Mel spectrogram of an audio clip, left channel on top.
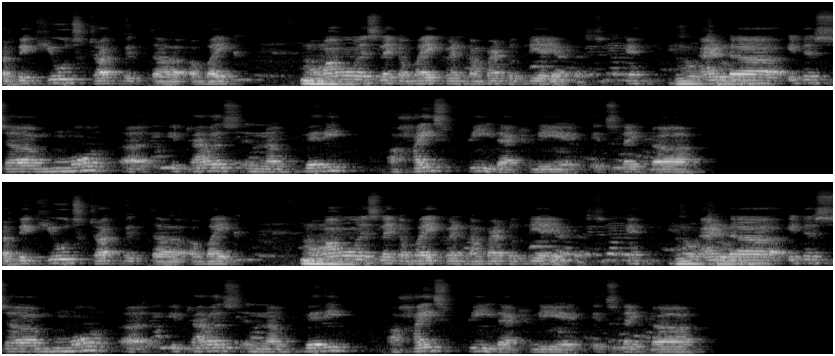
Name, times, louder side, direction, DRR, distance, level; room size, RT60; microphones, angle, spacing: voice 1, 0.0-2.3 3.1-5.8 6.2-6.4 7.0-11.7 12.2-15.2, left 1 dB, 25° left, 0.8 m, -25 dB
voice 2, 2.3-3.5 4.1-4.2 5.3-7.5 9.1-9.2 9.8-11.1 13.2-13.3 13.7-14.8, right 1 dB, ahead, 1.5 m, -28 dB
2.7 x 2.6 x 2.8 m
head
